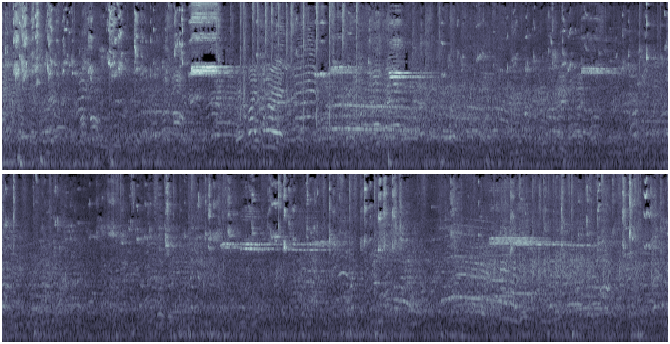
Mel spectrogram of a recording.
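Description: Young men shout and call out across a large echoing gym.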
